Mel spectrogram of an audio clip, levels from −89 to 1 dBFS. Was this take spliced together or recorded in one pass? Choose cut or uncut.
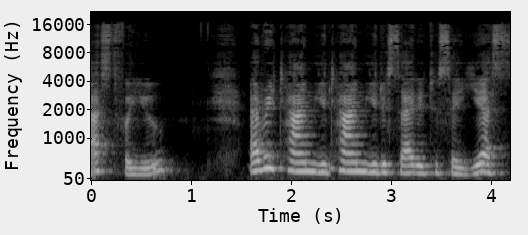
cut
